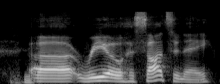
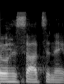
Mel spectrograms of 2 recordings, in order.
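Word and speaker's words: Ryo Hisatsune: Rio Hisatsune. Listen, TA. Hey, that was really good there, by the Yeah. way. You've been TA. working on that? Thank That was you. Beautiful pronunciation. Rio Hisatsune.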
